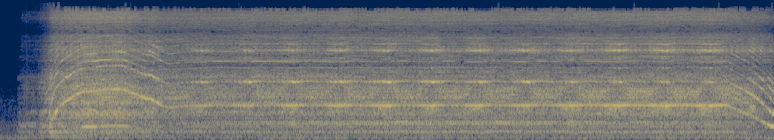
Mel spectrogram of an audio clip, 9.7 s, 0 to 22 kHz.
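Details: KitchenAid Professional 600 stand mixer after head fell off shaft, repaired with JB Weld and cured 13 hours: motor winds up to steady even whine, holds speed without grinding or rattle, spins down. Normal motor run after repair.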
